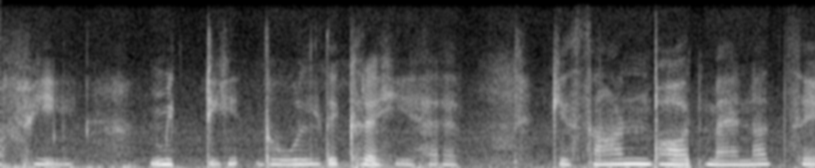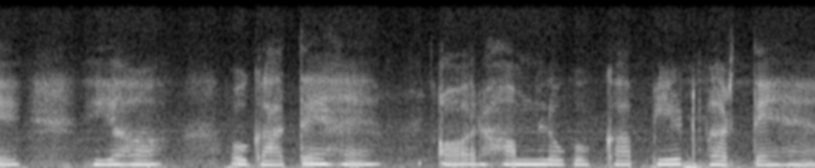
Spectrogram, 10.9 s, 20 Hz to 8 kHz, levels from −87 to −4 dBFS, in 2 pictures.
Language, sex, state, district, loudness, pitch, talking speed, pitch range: Hindi, female, Bihar, East Champaran, -19 LUFS, 220 Hz, 105 wpm, 210-225 Hz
